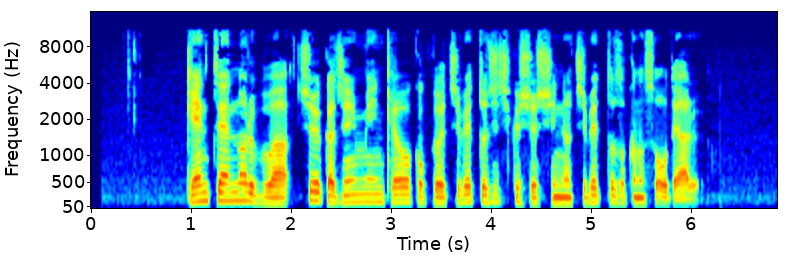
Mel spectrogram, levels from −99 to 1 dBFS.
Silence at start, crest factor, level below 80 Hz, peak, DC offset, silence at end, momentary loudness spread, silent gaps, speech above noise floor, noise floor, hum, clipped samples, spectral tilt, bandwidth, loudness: 0.95 s; 20 dB; -70 dBFS; -4 dBFS; under 0.1%; 0.8 s; 8 LU; none; 45 dB; -68 dBFS; none; under 0.1%; -4.5 dB/octave; 11.5 kHz; -23 LUFS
